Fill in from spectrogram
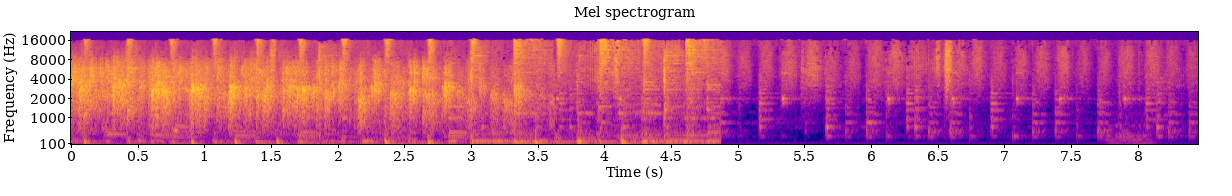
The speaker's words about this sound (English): Can we all please give our panel a round of applause? Thank you so much.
